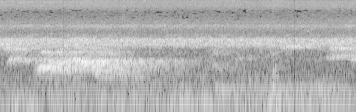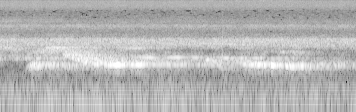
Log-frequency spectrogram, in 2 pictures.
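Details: Coyotes howling at the moon give drawn-out, wavering howls that swell, slide upward and trail off in a mid-pitched tone.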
